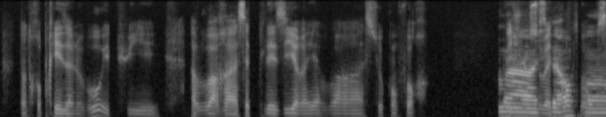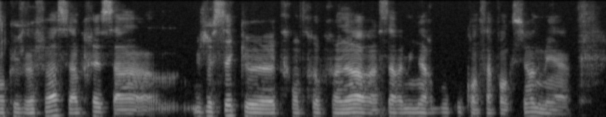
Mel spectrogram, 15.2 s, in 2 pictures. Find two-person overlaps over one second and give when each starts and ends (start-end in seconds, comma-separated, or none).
6.3-7.7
